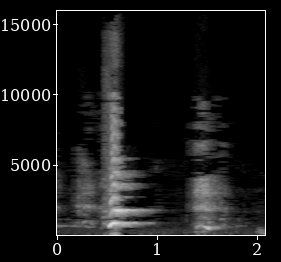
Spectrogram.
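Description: A person laughing in short high-pitched bursts: a loud yelp about half a second in, then a shorter burst near one and a half seconds.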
